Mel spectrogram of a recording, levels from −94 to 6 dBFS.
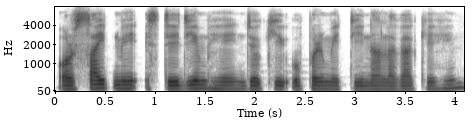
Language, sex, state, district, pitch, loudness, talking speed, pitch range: Hindi, male, Arunachal Pradesh, Longding, 120 Hz, -20 LUFS, 190 wpm, 115-130 Hz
